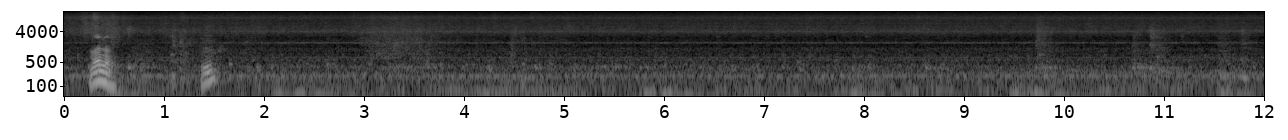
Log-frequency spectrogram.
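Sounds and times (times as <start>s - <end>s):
room tone hiss: 0.0s - 7.6s.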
